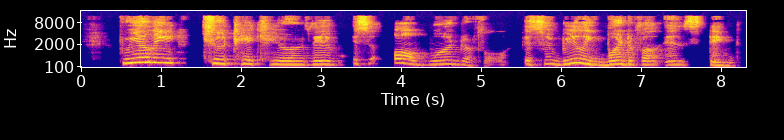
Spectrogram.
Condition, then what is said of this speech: Stroke. But even now, my brain works a lot faster than my tongue does.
